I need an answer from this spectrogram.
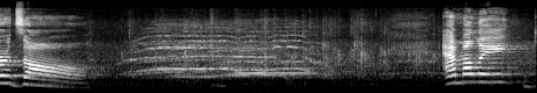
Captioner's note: crowd cheering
